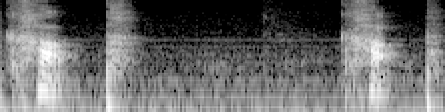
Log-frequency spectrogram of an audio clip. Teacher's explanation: It ends with an unvoiced P.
